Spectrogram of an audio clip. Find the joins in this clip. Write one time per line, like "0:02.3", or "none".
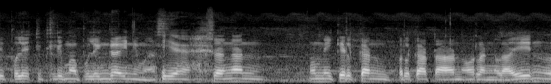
0:02.0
